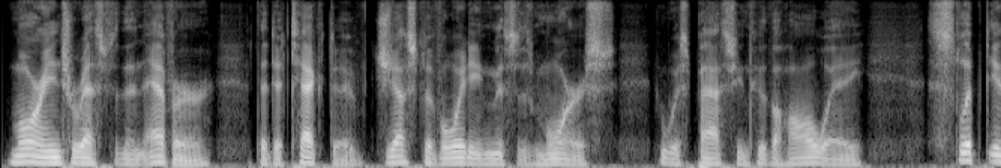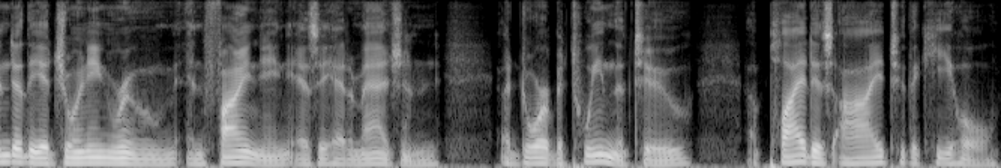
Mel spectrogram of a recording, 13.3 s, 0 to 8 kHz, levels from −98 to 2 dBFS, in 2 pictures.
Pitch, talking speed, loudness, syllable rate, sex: 90 Hz, 170 wpm, -20 LUFS, 5.4 syllables/s, male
